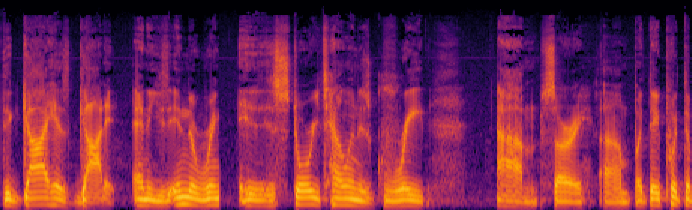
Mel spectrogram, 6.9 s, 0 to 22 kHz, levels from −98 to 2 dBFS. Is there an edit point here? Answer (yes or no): yes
